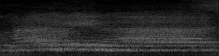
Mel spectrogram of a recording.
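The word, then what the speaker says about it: Malikin nas (مَلِكِ النَّاسِ): Bacanya bukan malikin nas tapi malikin nas. Itu bukan, ma-nya pendek. Kalau yang mim-nya panjang tuh maliki yaumiddin. Tapi kalau di surat surah An-Nas itu mim-nya pendek. Malikin nas.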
